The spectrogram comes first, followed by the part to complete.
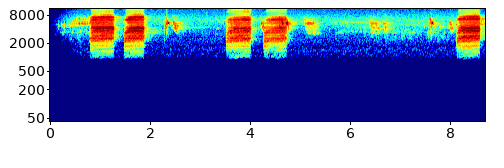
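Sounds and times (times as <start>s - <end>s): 
great grey shrike harsh grating calls: 0.8s - 2.0s, 3.5s - 4.8s, 8.1s - 8.7s.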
